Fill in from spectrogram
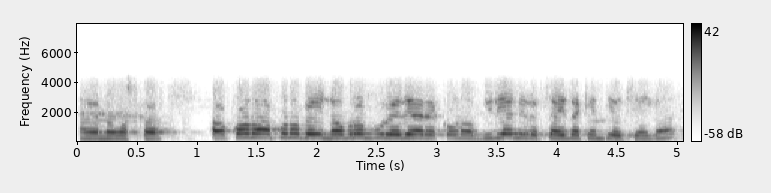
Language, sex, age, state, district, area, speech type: Odia, male, 45-60, Odisha, Nabarangpur, rural, conversation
